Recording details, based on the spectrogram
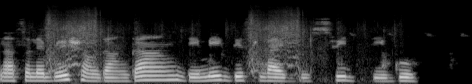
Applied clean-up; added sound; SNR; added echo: none; Zipper (clothing); 17 dB; none.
